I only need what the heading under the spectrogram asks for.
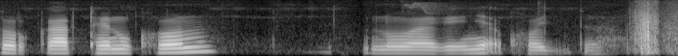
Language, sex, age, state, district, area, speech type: Santali, female, 30-45, West Bengal, Bankura, rural, spontaneous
